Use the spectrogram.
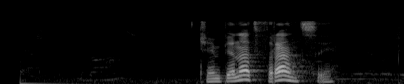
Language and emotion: Russian, positive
